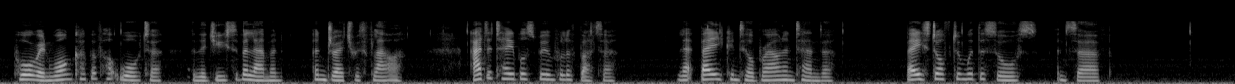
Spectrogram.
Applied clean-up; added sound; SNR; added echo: none; Tick; 13 dB; none.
